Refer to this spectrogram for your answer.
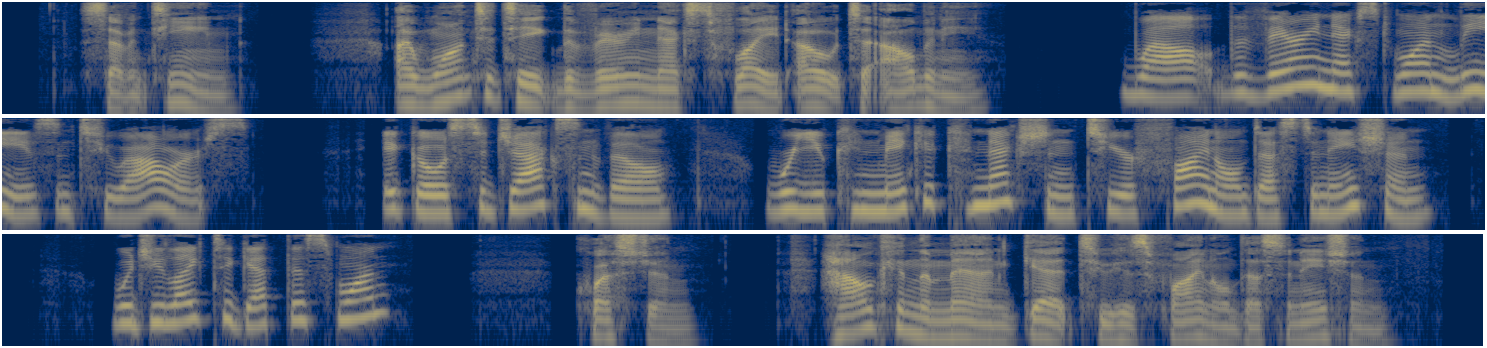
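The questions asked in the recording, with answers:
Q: How can the man get to his final destination?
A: By taking a flight to Jacksonville and changing planes there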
